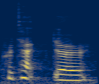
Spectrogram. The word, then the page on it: protector: American English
